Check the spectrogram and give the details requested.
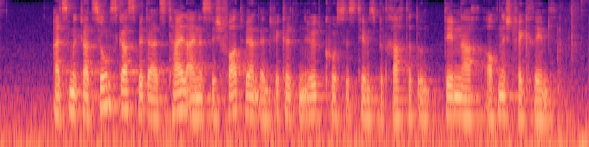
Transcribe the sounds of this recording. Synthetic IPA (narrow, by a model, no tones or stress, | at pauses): ʔalsmiɡʁat͡sjoːnsɡ̥aːsv̥ɪɐteːalstʰaɪlʔa̰ɪnəsz̥ɪçfɔɐtv̥ɛːʁən̩tɛntv̥ɪkl̩tn̩ʔøːlkʰoz̥ʏstʰeːmsb̥ətʁ̥aχtətʊntd̥eːmnaːχa̰ʊxnɪçtfɛɐɡʁeːmt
